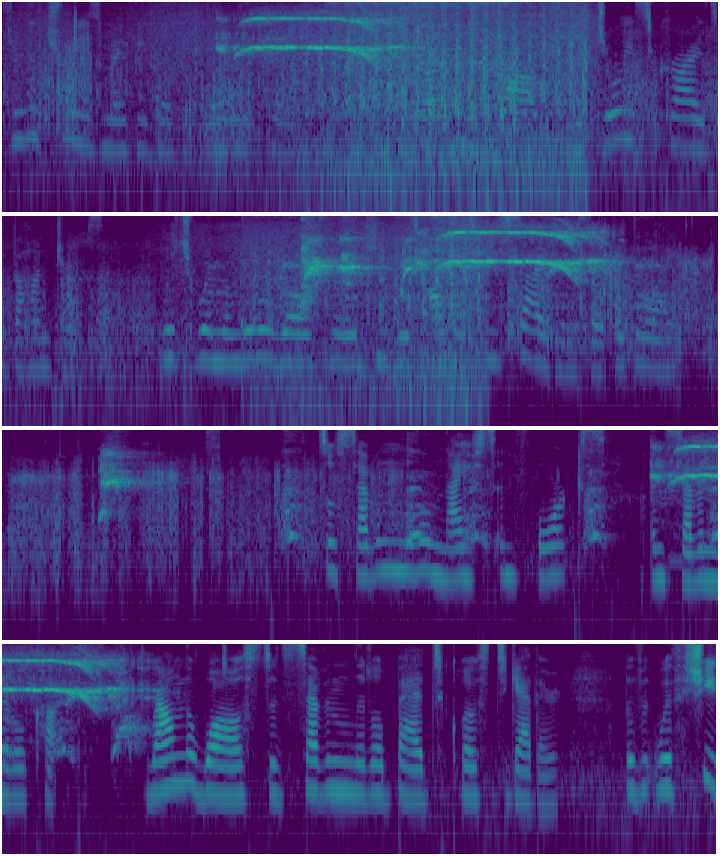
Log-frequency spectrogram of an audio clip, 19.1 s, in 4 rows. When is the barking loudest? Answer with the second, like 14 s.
7 s.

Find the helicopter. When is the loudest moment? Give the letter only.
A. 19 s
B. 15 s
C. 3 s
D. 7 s
C.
